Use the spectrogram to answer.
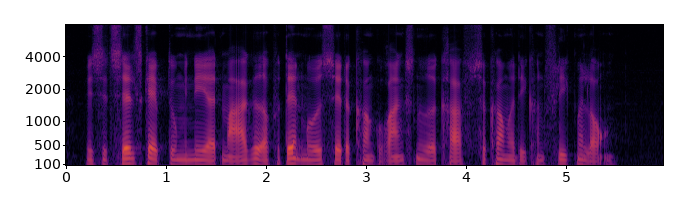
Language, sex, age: Danish, male, 25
